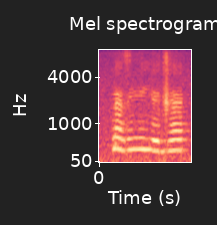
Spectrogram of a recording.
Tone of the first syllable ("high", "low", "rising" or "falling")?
falling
